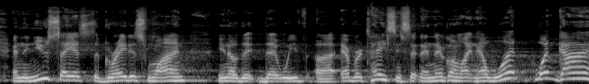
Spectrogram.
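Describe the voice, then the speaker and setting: Over noticeable background noise and audible room echo, a man speaks at a fairly quick pace in a high voice with very wide pitch swings and very even loudness. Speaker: pastor. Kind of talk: sermon. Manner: fast.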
